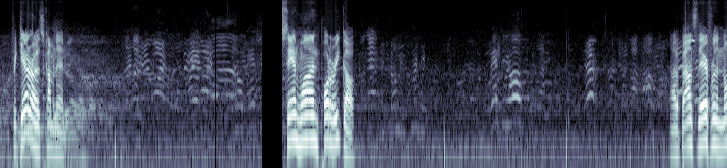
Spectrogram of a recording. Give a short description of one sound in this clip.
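Young men shout loudly to each other outdoors across an open field.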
